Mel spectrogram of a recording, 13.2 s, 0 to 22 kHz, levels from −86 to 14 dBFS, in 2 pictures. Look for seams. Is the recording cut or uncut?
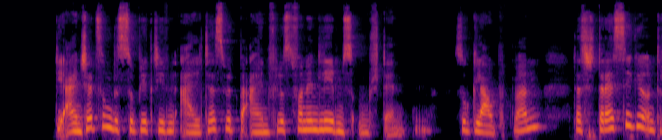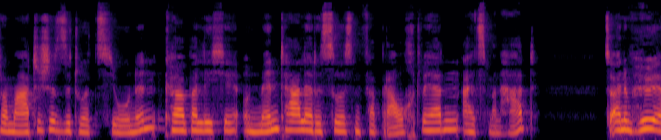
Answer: cut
